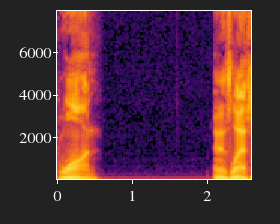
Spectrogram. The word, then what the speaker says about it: Juan: this incident I say police called The Suspect John but that's not how his name is spelled it's spelled juu an it's spelled like Juan and his last name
